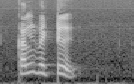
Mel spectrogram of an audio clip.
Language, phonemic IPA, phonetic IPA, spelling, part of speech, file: Tamil, /kɐlʋɛʈːɯ/, [kɐlʋe̞ʈːɯ], கல்வெட்டு, noun, Ta-கல்வெட்டு.ogg
- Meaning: 1. inscription on stone, slab, tablet 2. unalterable word (as if engraved in stone) 3. stanza commemorative of the date of death of an ancestor 4. elegy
